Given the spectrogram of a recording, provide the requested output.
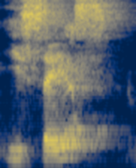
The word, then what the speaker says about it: Isaias: I mean, Isaias, if I pronounced that correctly. – That's right.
